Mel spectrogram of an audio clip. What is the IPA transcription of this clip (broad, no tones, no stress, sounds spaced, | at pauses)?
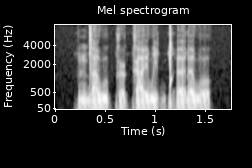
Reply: n d a w u k ə˞ k a ɪ̯ w i ǃʼ ɜ ɾ ɜ w o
